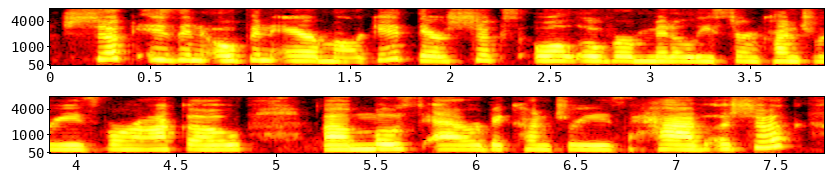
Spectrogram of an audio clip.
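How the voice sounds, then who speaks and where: Higher-voiced chatty American woman. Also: fairly even intonation, moderate pace, fairly bright tone. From New York, United States. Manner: chatty, explanatory, detailed. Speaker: guest, cookbook author. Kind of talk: casual interview chat.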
